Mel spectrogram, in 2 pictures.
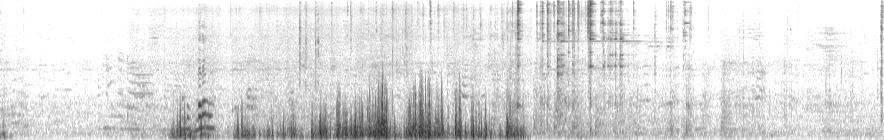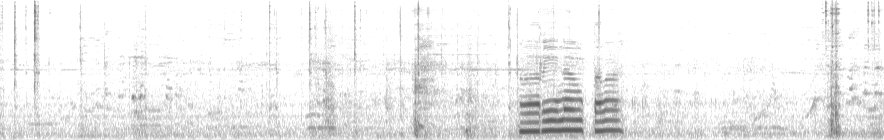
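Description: Metal tools clink and scrape against engine parts.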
